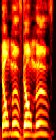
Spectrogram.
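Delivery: frantic, shrill, very high, barked scream. Retelling how an officer with a rifle shouted at him: imitating an officer screaming. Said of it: "he's screaming".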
